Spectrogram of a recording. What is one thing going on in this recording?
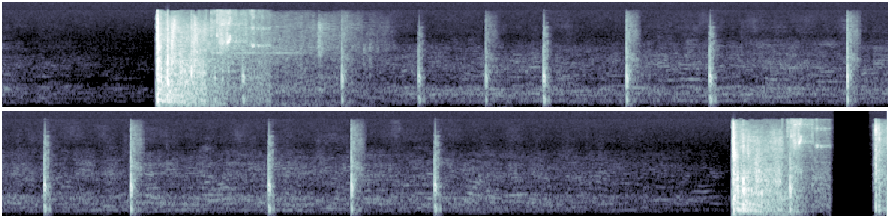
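A racket strikes a tennis ball sharply.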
